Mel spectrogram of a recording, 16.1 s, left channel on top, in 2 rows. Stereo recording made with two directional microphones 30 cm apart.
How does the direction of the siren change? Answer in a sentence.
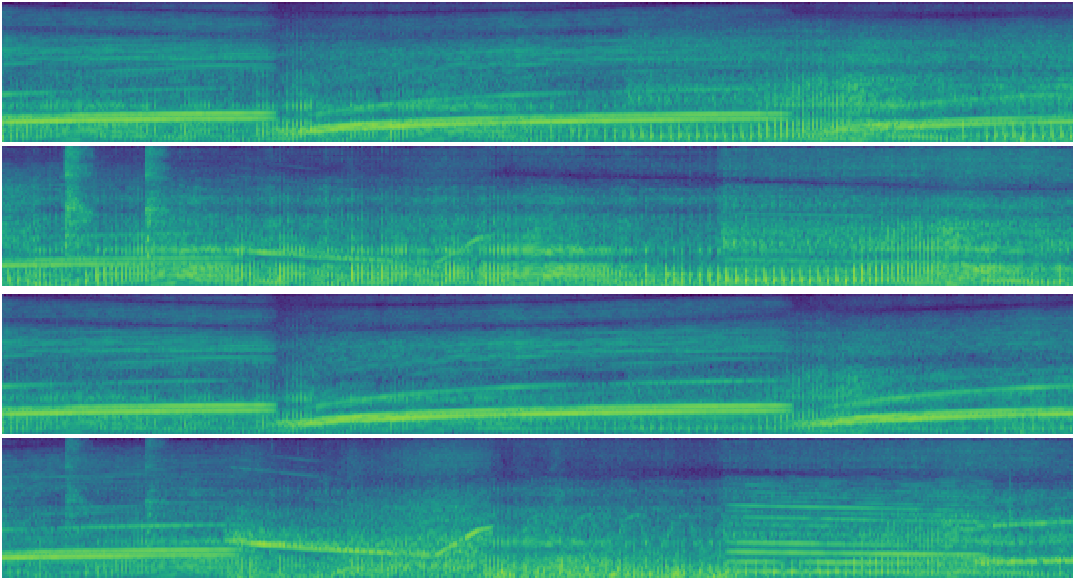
In this clip you hear the siren move to the right.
